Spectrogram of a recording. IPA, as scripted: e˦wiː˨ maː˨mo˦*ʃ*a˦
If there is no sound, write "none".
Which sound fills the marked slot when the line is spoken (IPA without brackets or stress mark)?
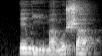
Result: ʃ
